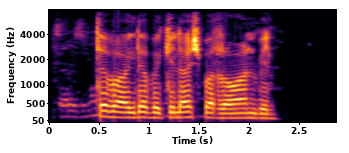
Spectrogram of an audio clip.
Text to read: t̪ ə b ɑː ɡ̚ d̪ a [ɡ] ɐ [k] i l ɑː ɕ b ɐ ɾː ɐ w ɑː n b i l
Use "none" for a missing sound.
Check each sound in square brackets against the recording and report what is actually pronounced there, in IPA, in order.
b, k

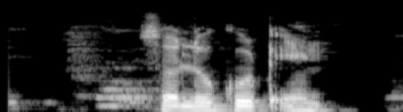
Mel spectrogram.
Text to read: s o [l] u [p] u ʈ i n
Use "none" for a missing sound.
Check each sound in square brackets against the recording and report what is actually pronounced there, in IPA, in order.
l, k

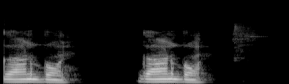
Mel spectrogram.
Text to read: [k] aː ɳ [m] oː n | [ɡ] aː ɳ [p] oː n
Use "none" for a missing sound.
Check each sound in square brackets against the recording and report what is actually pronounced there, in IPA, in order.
ɡ, b, ɡ, b

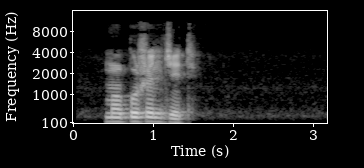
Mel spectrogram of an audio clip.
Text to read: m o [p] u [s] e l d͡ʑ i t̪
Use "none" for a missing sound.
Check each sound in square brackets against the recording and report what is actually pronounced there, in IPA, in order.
p, ʂ

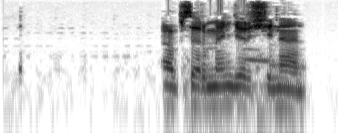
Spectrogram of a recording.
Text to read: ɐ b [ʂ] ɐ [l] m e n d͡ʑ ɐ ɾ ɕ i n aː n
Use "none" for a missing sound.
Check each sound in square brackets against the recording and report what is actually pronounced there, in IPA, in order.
s, ɾ

